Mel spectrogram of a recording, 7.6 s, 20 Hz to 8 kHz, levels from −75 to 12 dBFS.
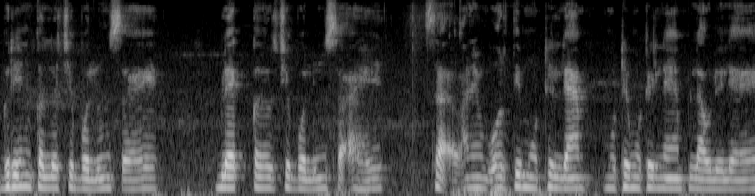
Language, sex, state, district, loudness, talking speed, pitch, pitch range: Marathi, female, Maharashtra, Mumbai Suburban, -16 LUFS, 150 wpm, 155 Hz, 150-165 Hz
